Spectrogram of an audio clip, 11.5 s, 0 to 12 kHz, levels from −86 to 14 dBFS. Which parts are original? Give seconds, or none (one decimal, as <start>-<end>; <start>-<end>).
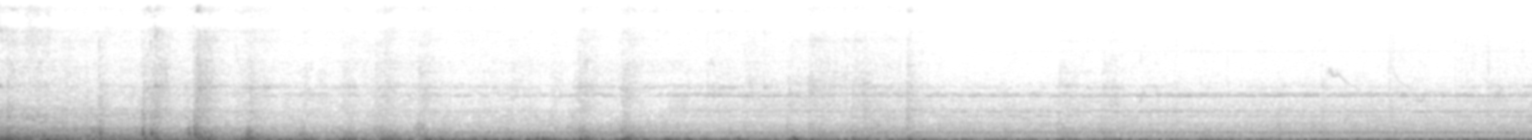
0.0-11.5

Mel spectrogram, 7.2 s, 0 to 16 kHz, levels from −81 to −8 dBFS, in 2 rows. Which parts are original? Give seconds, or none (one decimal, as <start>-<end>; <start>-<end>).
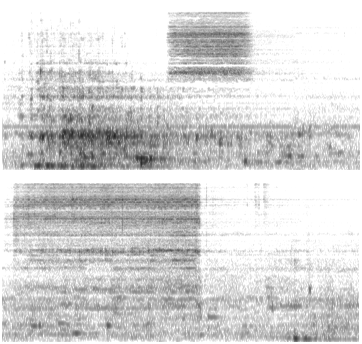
0.0-2.9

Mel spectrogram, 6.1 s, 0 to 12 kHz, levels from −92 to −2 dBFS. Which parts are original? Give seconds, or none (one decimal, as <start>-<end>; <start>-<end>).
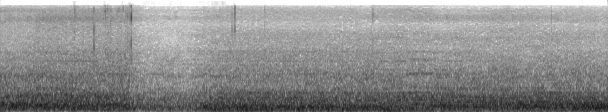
0.0-1.6; 2.2-3.6; 5.6-6.1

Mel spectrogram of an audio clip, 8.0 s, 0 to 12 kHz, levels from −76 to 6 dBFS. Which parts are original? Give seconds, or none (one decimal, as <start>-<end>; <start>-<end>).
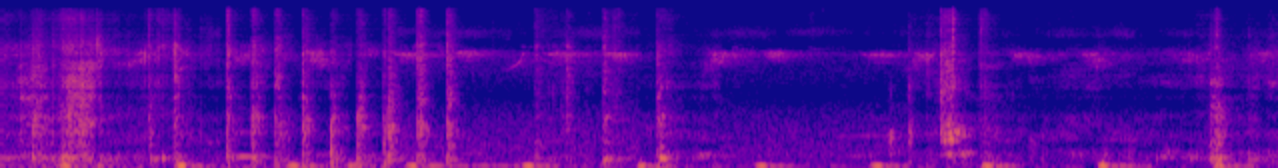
2.4-4.0; 4.5-5.7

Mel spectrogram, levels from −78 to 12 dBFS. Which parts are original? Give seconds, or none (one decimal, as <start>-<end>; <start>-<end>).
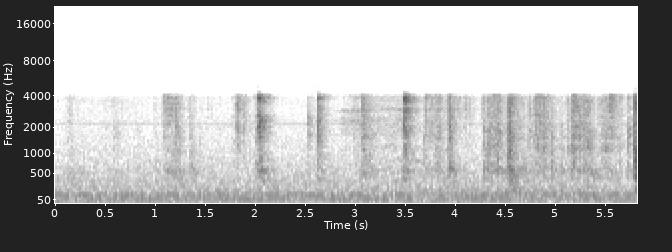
0.0-5.8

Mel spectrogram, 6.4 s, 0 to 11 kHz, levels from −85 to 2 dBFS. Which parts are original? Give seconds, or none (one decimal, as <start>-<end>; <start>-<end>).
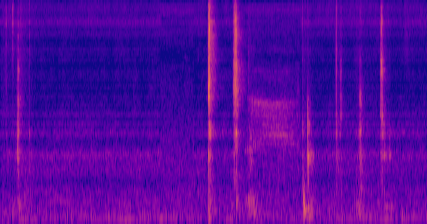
2.4-2.9; 3.5-4.5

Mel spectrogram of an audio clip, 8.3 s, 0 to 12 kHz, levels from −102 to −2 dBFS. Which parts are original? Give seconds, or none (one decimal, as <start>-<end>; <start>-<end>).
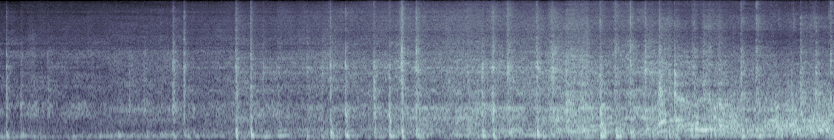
1.1-1.8; 7.3-8.3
